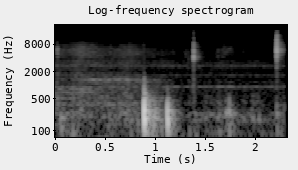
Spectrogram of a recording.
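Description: A CRKT Persian frame-lock folding knife being handled and closed: two sharp clicks about a second in, then a few lighter clicks.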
